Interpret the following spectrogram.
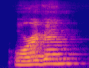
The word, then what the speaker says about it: Oregon: I think is beautiful and special in some way but this state really loved it or again or uh gun Oregon Oregon or beautiful thinking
